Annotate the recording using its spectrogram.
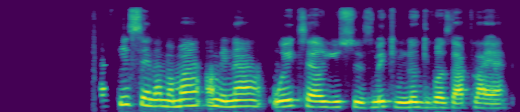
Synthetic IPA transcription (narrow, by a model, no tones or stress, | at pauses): akisenamamaa̰minawetʰɛljusuvmekimnoɡivɔs̬daplaja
